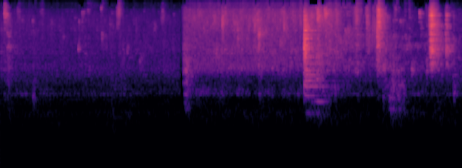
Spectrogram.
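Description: Bacon rendering and eggs basting in a cast iron pan, a soft sizzle that bursts into louder, crackling frying in surges, with a brief hiss like water hitting hot metal.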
